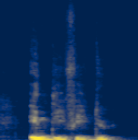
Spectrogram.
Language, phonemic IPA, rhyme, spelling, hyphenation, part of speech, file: Dutch, /ˌɪndiviˈdy/, -y, individu, in‧di‧vi‧du, noun, Nl-individu.ogg
- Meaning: individual (person considered alone)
